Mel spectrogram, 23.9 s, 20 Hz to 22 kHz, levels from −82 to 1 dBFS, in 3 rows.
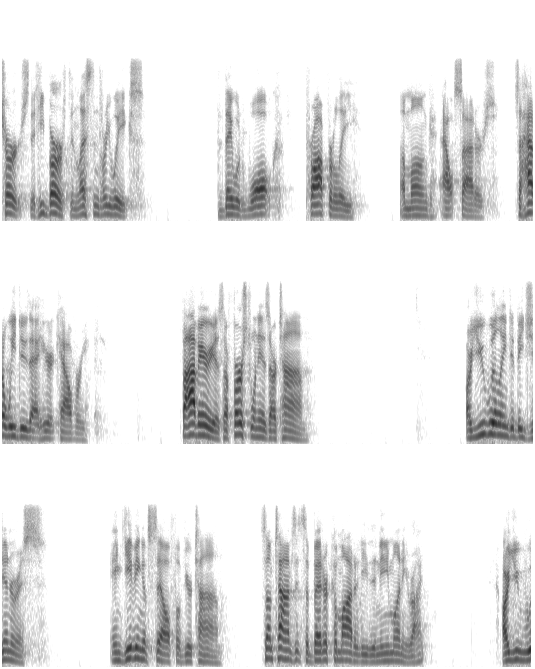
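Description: The clip is speech carried over an AMR wideband (HD Voice) codec at 12.65 kbit/s, and nothing in it is technically wrong.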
